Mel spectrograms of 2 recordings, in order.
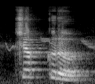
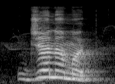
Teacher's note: तालव्य यामध्ये जेव्हा आपण च या शब्दाचा उच्चार करतो तेव्हा चक्र म्हणत असताना आपल्या जिभेचा स्पर्श तालूला होतो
